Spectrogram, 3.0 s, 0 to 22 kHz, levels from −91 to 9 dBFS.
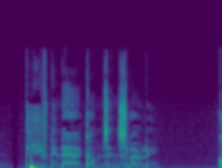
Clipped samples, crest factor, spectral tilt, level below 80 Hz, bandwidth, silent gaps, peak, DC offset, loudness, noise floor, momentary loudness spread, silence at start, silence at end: under 0.1%; 26 dB; -4.5 dB/octave; -34 dBFS; 15 kHz; none; -4 dBFS; under 0.1%; -29 LUFS; -70 dBFS; 21 LU; 0.35 s; 0 s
